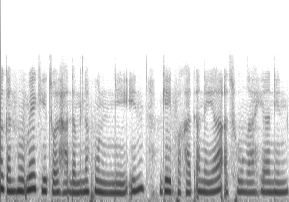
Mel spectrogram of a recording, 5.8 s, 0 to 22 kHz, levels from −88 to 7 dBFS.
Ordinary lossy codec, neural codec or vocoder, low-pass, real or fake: none; codec, 16 kHz in and 24 kHz out, 1 kbps, XY-Tokenizer; 7.2 kHz; fake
